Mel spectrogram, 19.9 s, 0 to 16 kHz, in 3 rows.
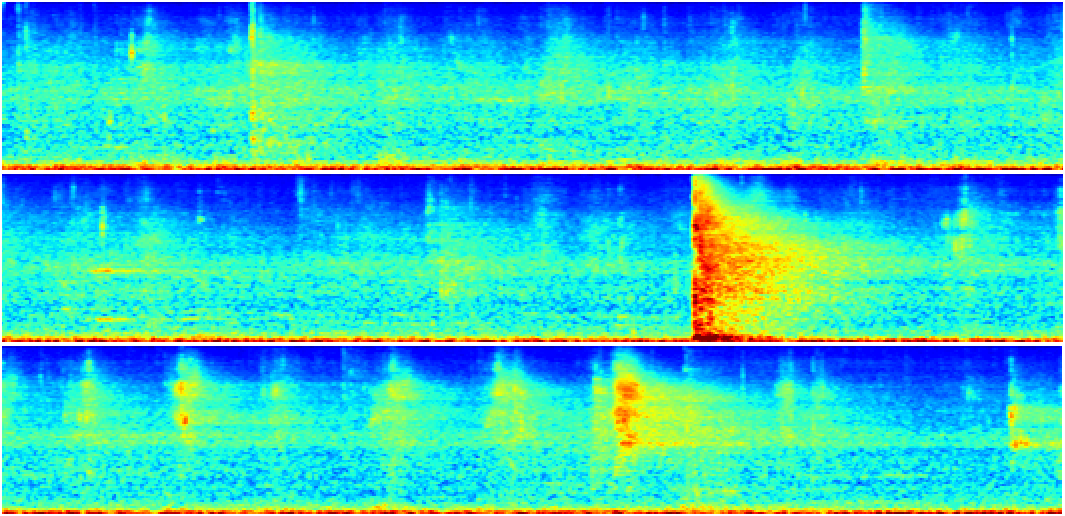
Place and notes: Panellinios indoor hall, Athen - hall ambience, birds, a man cleaning the floor
inside Panellinios indoor sport hall. I was attracted by birdsong inside, at the open door, thus entering. After a while, a man with squeaking shoes started to clean the wooden floor.
(Sony PCM D50, Primo EM172)
Athina, Greece, 7 April 2016, ~11:00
